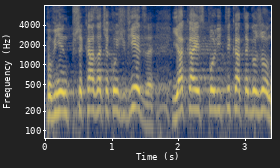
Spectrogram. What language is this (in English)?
Polish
